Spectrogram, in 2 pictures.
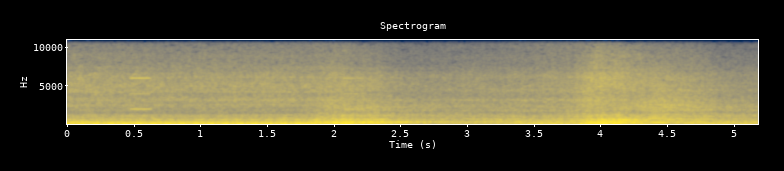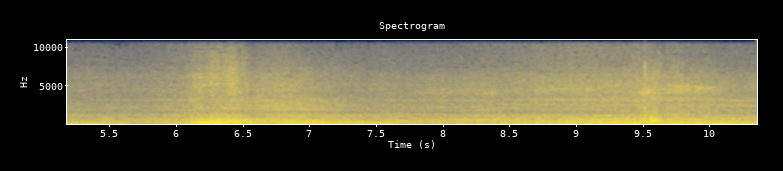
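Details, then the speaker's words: Nissan Titan V8 cranked after ECU swap and Consult programming, aimed at the hesitation and shut-off problem: strong even cranking, catches quickly into a firm run with clean rev rises, no misses or knocks; healthy start, still monitored. "you can hear there's a nice strong crank. Everything sounds good."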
